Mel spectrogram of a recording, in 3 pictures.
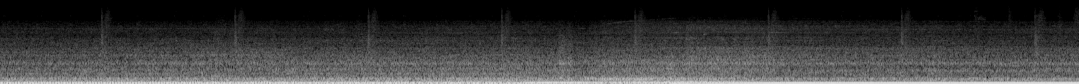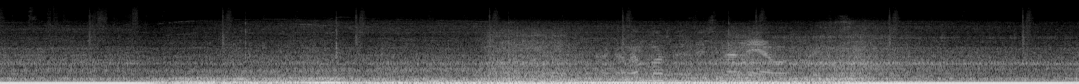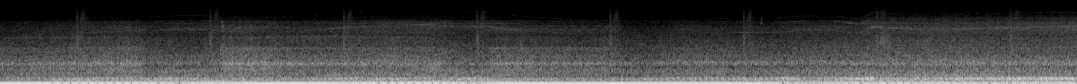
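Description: Kenworth W900L heavy-haul truck's diesel engine running under way, heard from inside the cab as a steady low drone. Its loudness rises and falls several times, with brief dips about twelve and nineteen seconds in.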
